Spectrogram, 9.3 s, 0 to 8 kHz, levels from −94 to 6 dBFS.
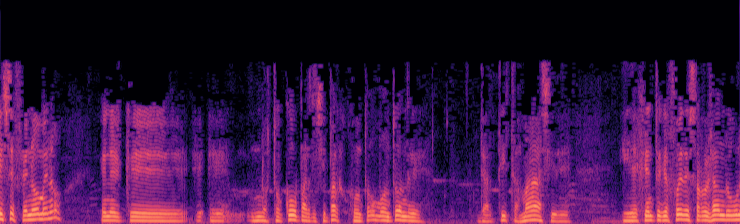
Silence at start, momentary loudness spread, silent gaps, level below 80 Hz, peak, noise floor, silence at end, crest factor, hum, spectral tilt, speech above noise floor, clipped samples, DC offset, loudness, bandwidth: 0 s; 13 LU; none; -50 dBFS; -2 dBFS; -50 dBFS; 0 s; 18 dB; none; -9 dB/octave; 31 dB; under 0.1%; under 0.1%; -20 LUFS; 6 kHz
